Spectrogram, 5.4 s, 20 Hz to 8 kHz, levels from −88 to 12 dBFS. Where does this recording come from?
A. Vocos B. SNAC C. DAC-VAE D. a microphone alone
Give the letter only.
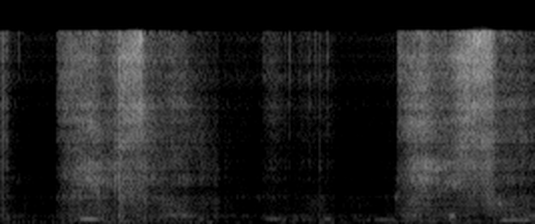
C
